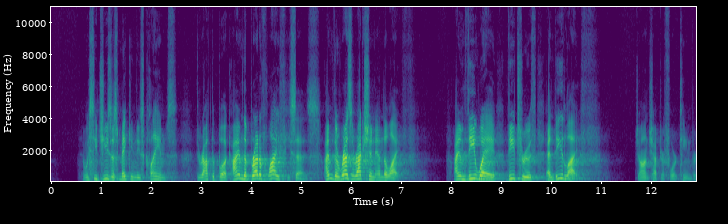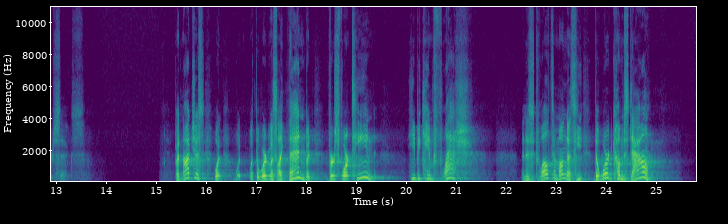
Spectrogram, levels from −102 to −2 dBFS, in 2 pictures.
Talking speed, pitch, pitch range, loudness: 150 wpm, 215 Hz, 190-245 Hz, -25 LUFS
